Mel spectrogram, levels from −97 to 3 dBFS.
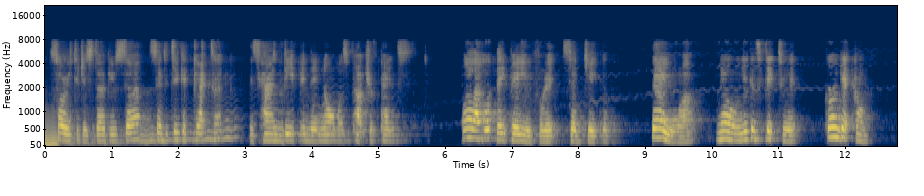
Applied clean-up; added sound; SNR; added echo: neural mask model DeepFilterNet 3.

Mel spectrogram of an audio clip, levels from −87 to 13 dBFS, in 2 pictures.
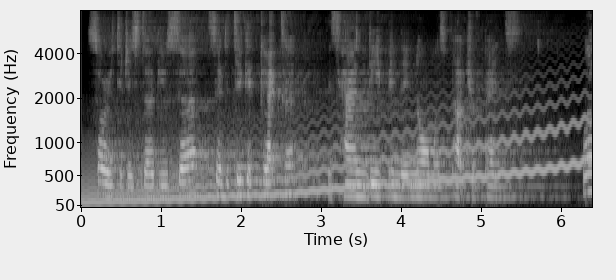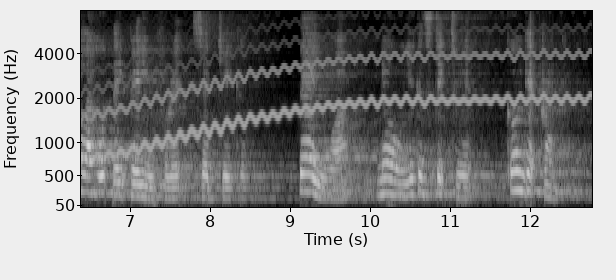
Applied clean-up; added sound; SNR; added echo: none; Musical instrument; 6 dB; reverberation time 2.3 s.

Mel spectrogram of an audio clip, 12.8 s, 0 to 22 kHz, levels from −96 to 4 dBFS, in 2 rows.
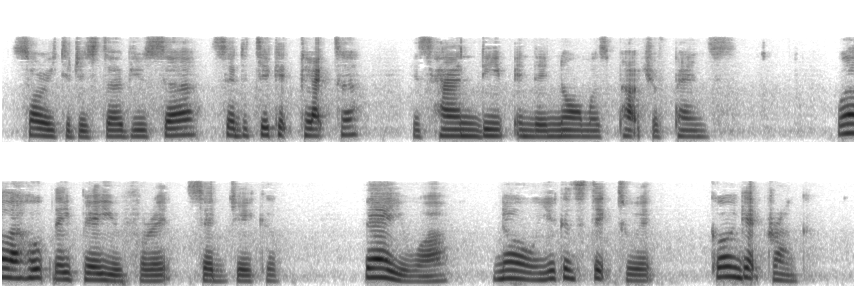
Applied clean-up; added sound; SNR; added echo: none; none; none; none.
